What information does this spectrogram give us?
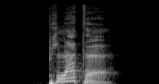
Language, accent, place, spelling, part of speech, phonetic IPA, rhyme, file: German, Germany, Berlin, platte, adjective, [ˈplatə], -atə, De-platte.ogg
- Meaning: inflection of platt: 1. strong/mixed nominative/accusative feminine singular 2. strong nominative/accusative plural 3. weak nominative all-gender singular 4. weak accusative feminine/neuter singular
